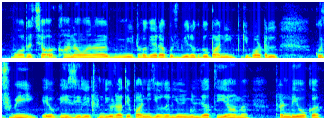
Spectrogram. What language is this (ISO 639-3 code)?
urd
